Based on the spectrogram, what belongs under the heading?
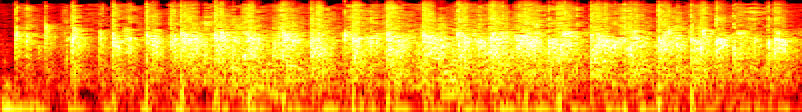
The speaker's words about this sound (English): And members, I just think at the end of the day, we ought to give them a round of applause.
